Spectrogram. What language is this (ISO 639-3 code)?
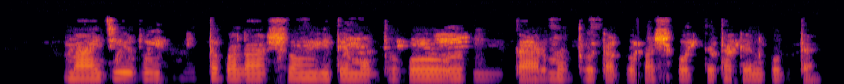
ben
